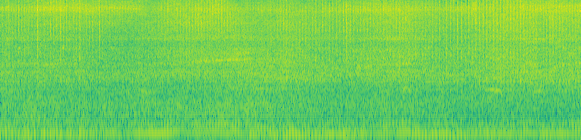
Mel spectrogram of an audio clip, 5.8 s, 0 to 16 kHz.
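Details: 2013 Polaris Sportsman 550 EFI EPS 4x4 ATV running after cleanup with the switch disconnected. All gears, reverse, high and low work. Steady even drone, no knocks or misses, slight clutch squeak (owner thinks rust): normal running.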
